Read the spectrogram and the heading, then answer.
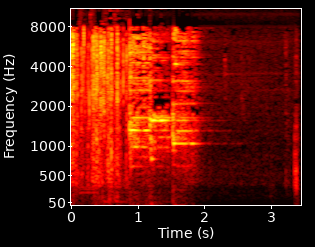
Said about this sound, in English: Interesting doorbell.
